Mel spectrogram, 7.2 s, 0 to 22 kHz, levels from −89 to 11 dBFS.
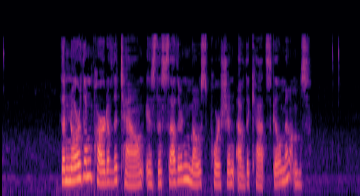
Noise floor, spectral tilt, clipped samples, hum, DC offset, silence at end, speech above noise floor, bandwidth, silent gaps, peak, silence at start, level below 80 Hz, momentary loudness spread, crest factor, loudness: -64 dBFS; -5.5 dB/octave; under 0.1%; none; under 0.1%; 1.05 s; 41 dB; 11.5 kHz; none; -4 dBFS; 1.25 s; -68 dBFS; 12 LU; 20 dB; -23 LUFS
